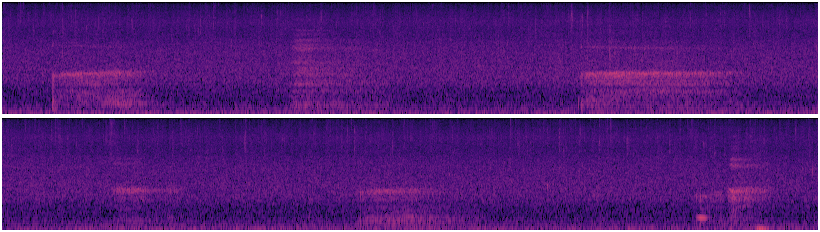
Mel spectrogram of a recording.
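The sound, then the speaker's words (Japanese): Steady rain falls continuously across the whole stretch, outdoors where it has put out a campfire, a soft hiss of drops hitting surfaces with occasional brief louder patters and splashes. No one speaks. “気づいたら雨が降って焚き火の火消えちゃったね。”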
